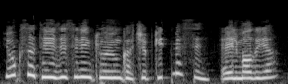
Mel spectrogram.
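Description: A woman's voice: sits high, a little fast, no room sound, highs cut off, close to an everyday voice. A woman voicing a frantic village mother who shrilly scolds and calls for her daughter.

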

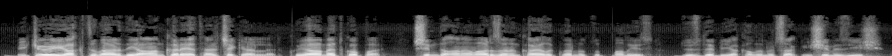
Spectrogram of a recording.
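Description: A man voicing a huge, hot-tempered male bandit sergeant who is wounded and cries out loudly, in a dull lo-fi recording. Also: low voice, big pitch swings, moderate pace, dry recording. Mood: commanding. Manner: loud, cries out in pain.

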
